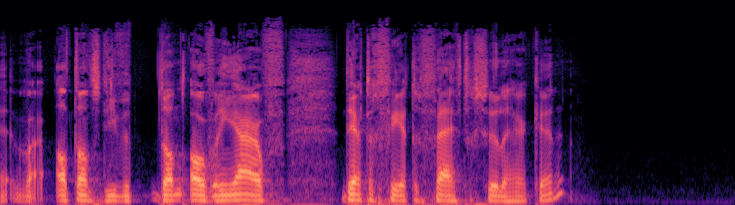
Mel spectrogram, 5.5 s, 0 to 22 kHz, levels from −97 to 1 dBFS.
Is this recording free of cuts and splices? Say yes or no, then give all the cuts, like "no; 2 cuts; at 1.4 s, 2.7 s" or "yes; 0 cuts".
yes; 0 cuts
